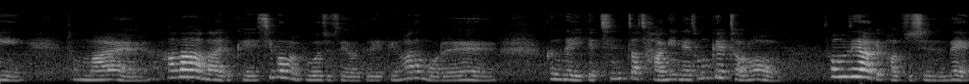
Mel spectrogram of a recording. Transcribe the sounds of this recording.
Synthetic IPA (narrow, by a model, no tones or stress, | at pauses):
t͡ɕʌŋmaɭ | hanaɦanaiɾʌkʰe̞ɕʰibʌmɯɭpojʌd͡ʑusʰe̞jotɯɾepʰiŋɦanɯnɡʌɾɯɭɭɭ | kɯnde̞iɡe̞t͡ɕint͡ɕ͈at͡ɕaŋine̞sʰʌŋɡʌɭt͡ɕʰʌɾʌm | sʰʌmsʰeɦaɡe̞pad͡ʑuɕʰinɯnde̞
